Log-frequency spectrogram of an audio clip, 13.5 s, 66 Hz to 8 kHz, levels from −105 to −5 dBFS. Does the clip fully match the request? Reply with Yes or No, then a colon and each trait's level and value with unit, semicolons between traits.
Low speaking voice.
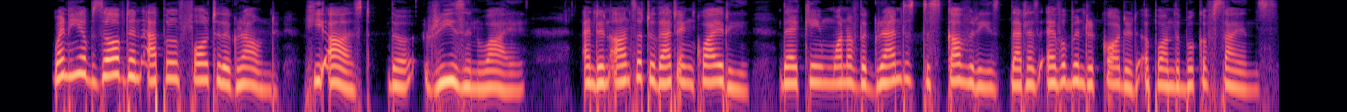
No: high, 230 Hz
